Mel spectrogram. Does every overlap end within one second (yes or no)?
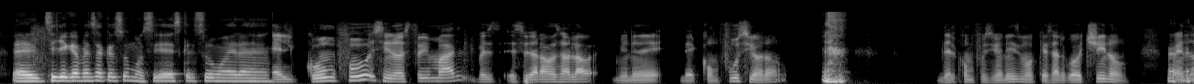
yes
